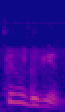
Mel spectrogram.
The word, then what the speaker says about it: пингвин: Вот сейчас мы говорим пингвин, да? Да. И э, ударение у нас на последний слог.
